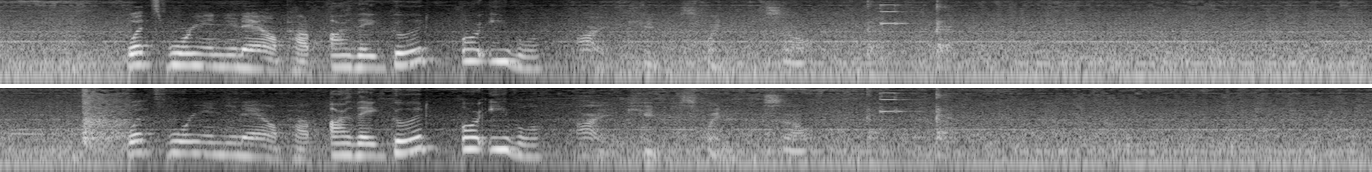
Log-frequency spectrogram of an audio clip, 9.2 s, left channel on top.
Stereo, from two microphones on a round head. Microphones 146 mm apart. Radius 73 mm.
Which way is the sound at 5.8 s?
35° right (ahead or behind).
